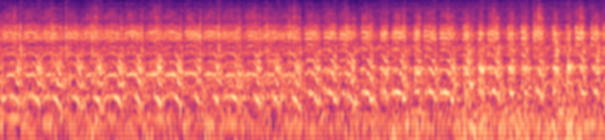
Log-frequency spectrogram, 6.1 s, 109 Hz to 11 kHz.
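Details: 1985 Ford 545A backhoe loader, 3-cylinder Ford diesel, first cold start with a rebuilt injector pump: it catches quickly and settles into a steady, even diesel clatter with no misses.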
